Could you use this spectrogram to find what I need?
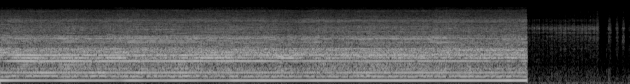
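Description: A power sander buzzes loudly and steadily, then stops.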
